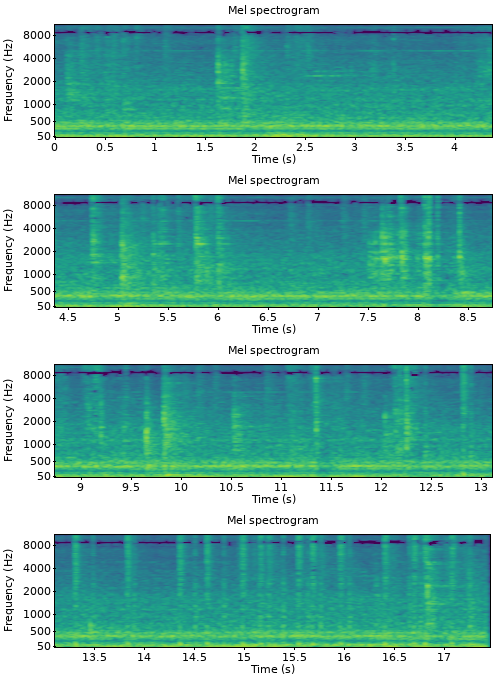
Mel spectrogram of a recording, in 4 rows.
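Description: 18-nozzle PVC plastisol dispensing machine running: a steady mechanical hum with scattered clicks and taps from its moving parts.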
